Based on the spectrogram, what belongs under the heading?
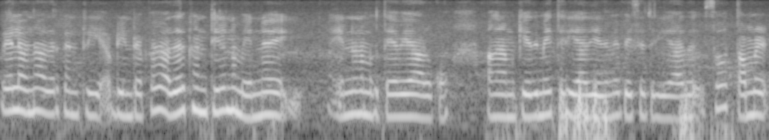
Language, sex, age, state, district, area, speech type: Tamil, female, 18-30, Tamil Nadu, Thanjavur, urban, spontaneous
